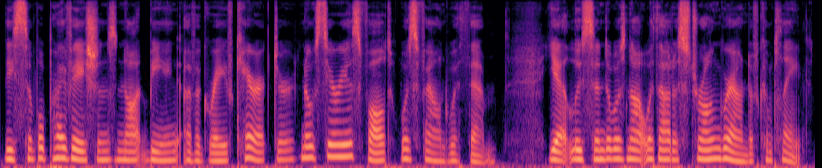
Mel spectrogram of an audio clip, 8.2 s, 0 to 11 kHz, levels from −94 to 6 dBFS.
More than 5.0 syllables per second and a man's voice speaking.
No: 5.2 syllables/s; female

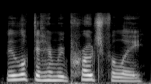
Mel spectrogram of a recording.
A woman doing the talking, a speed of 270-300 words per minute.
No: female; average, 200 wpm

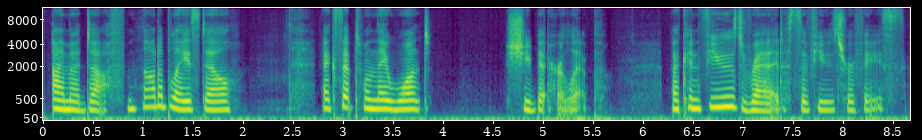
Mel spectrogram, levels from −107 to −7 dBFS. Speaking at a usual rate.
No: slow, 130 wpm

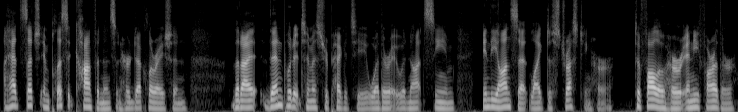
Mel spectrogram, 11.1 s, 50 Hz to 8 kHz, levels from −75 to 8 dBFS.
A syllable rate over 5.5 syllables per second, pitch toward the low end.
No: 5.1 syllables/s; low, 125 Hz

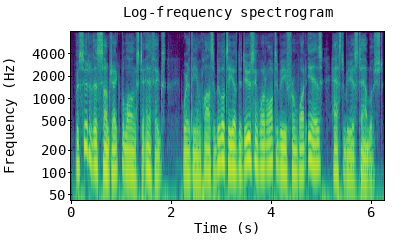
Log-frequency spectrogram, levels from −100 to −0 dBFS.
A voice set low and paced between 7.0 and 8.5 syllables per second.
Yes: low, 110 Hz; 7.1 syllables/s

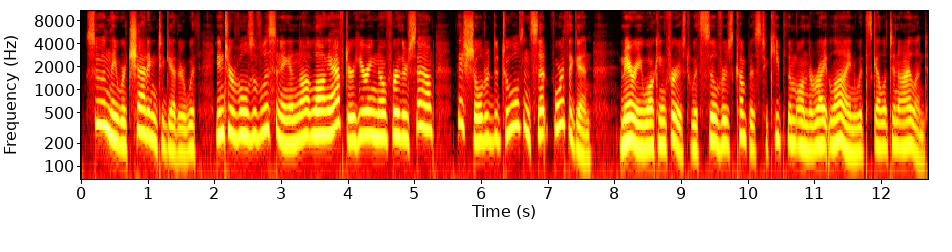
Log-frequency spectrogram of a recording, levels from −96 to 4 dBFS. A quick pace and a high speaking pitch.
No: average, 195 wpm; high, 220 Hz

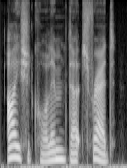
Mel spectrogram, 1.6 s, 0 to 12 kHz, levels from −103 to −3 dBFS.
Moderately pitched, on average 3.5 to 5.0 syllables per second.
Yes: medium, 180 Hz; 4.9 syllables/s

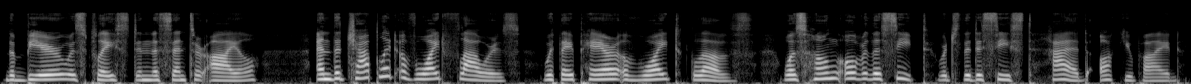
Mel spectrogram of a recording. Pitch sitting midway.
No: high, 215 Hz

